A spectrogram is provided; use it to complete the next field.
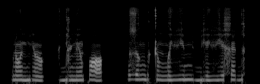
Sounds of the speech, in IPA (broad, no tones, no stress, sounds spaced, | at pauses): ɽ õ bʲ ɔ̃ | ɡʲ ɘ ɳ ɾʲ õ p ɔ | z ʊ ŋ ɡ ʏ ʈ ũ ŋ o vʲ o mʲ ɘ bʲ ɘ vʲ ɛ x ɛ ɡ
